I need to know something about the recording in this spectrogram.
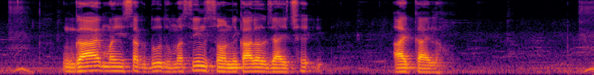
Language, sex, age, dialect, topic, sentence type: Maithili, male, 41-45, Bajjika, agriculture, statement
